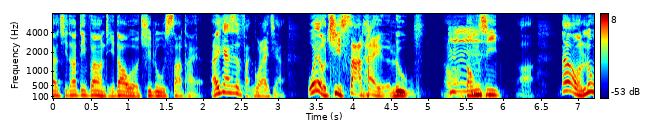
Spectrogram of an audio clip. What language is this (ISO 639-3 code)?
zho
